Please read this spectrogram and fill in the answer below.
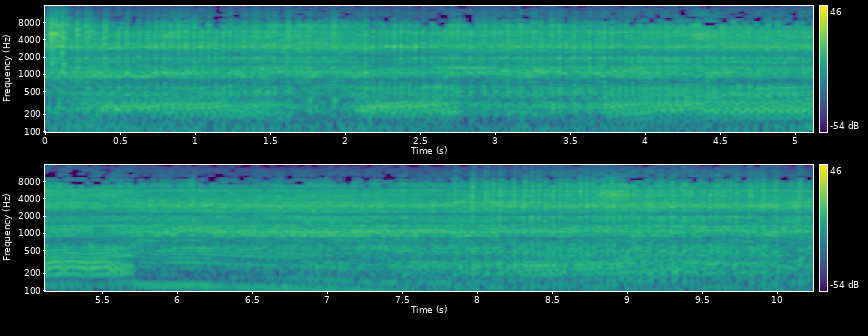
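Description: Dirt bike engine running at low trail speed, the throttle opening and closing; a little past halfway the revs drop to a lower steady note for a couple of seconds before picking up again.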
